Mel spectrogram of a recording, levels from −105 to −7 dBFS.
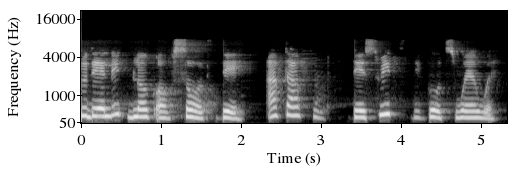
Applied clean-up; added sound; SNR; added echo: neural mask model DeepFilterNet 3.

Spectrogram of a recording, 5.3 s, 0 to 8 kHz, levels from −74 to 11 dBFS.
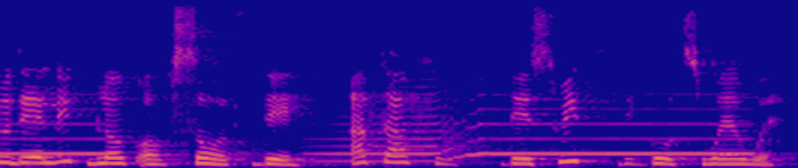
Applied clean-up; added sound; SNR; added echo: none; Brass instrument; 10 dB; reverberation time 1.5 s.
